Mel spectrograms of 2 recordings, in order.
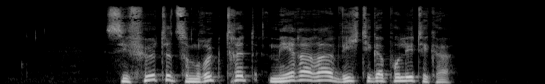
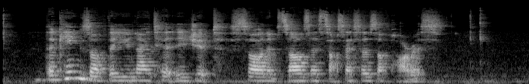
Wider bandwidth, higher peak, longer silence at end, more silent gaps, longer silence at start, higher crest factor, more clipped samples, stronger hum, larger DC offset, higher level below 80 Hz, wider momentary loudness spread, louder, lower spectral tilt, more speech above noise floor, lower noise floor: about the same, 16.5 kHz vs 15.5 kHz; second, -8 dBFS vs -2 dBFS; first, 0.95 s vs 0.4 s; neither; first, 1.05 s vs 0.05 s; about the same, 14 dB vs 18 dB; neither; neither; neither; about the same, -58 dBFS vs -54 dBFS; second, 7 LU vs 20 LU; about the same, -20 LUFS vs -19 LUFS; first, -5.5 dB/octave vs -3 dB/octave; first, 52 dB vs 21 dB; first, -72 dBFS vs -40 dBFS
